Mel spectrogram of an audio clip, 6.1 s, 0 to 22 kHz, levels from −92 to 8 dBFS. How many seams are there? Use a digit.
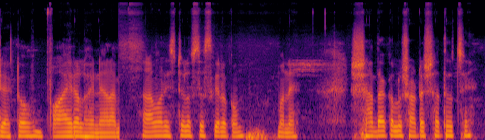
1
